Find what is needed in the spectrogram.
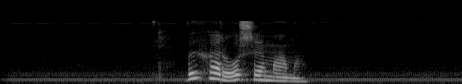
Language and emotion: Russian, positive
